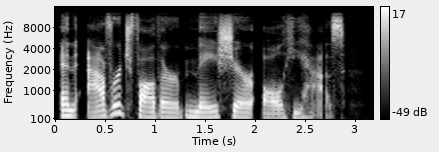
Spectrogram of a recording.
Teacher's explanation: That one little letter A can be the short sound in has, the broad a in father, the long a in may, the air sound in share, the a sound in all, and of course our secret weapon, the schwah uh in an.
